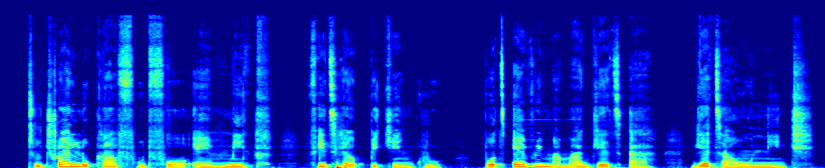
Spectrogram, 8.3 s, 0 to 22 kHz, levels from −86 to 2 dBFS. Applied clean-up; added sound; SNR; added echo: neural mask model DeepFilterNet 3.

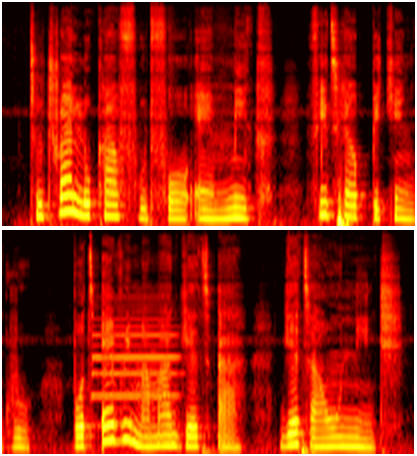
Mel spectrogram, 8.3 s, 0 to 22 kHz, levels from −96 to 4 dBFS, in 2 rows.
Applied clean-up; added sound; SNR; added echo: none; Wind instrument, woodwind instrument; 17 dB; none.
